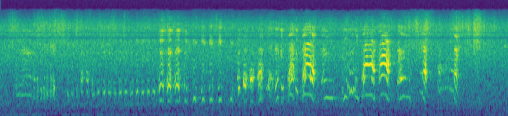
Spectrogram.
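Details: Lyrebirds mimicking kookaburras and laser guns: a run of rapid, cackling notes building into loud, clustered bursts, some with sharp electronic-like zaps.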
